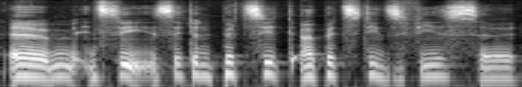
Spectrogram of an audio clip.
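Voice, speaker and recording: A woman's voice: low voice, steady tone, measured pace, a little mellow. A middle-aged woman hosting a TV interview, chatty and prompting, often rephrasing her questions. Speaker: TV host. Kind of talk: TV interview, casual conversation.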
